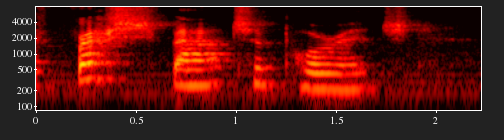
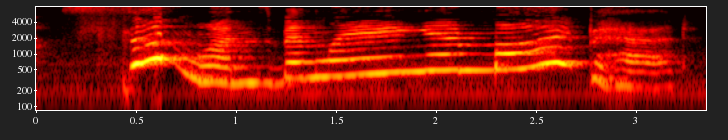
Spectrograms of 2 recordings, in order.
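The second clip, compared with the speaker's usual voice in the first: higher, louder, slow and shocked; Mama Bear voice; 7 semitones higher, 7 dB louder, slower than usual. Acted. Reading to children, mama bear finds her bed used, slow. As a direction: gasp then a startled mother bear.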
